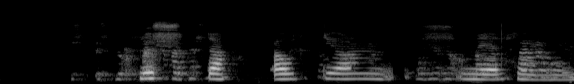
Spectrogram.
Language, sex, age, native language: Icelandic, male, 9, Icelandic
